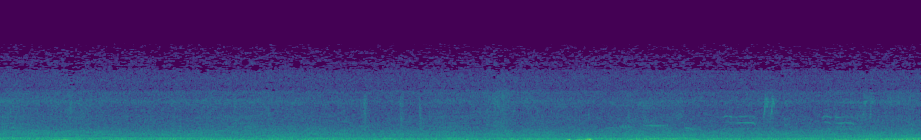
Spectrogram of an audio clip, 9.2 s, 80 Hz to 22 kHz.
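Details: Honey bees in a beekeeper's colony, in its fifth week of building after starting with 15,000 bees in May 2017, recorded on a GoPro camera: steady, dense low humming drone with a faint sharp click near the middle.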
